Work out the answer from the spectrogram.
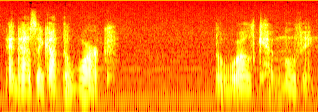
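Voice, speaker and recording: An actor playing a guilt-ridden police detective giving a grave, terse confession in a crime audio drama. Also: male voice, low voice, little pitch movement, normal speed, gravelly, music in the background, low-quality recording. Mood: resolute. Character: guilt-ridden, weary but determined male police detective.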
